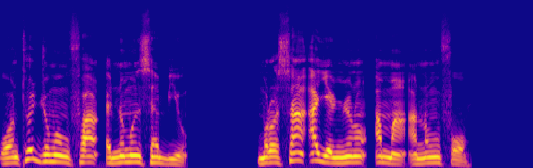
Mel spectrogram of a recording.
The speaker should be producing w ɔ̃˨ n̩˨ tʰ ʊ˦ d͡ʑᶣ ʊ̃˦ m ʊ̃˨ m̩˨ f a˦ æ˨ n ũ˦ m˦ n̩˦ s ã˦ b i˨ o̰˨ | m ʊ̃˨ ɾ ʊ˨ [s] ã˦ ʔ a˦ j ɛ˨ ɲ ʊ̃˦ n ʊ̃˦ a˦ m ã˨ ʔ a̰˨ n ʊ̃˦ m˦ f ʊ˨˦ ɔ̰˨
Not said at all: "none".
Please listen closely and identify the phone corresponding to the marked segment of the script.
s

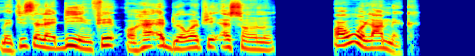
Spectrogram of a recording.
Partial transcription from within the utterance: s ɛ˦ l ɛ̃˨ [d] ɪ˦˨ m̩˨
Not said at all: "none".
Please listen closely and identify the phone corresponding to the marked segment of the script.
d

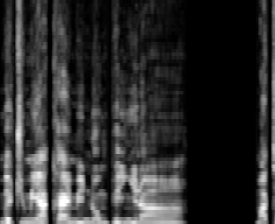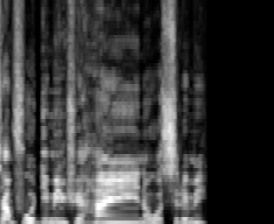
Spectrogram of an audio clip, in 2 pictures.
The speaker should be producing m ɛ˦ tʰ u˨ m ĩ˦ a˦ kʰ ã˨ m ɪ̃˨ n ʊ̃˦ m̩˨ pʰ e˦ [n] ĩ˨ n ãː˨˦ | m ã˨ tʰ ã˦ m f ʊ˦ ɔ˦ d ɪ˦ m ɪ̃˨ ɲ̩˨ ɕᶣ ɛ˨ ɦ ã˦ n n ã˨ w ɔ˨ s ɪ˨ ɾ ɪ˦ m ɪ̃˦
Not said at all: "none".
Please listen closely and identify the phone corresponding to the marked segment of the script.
ɲ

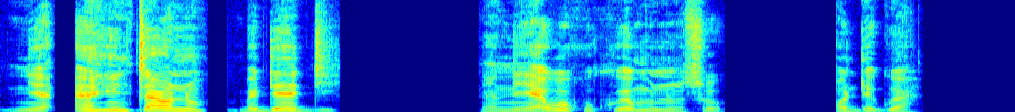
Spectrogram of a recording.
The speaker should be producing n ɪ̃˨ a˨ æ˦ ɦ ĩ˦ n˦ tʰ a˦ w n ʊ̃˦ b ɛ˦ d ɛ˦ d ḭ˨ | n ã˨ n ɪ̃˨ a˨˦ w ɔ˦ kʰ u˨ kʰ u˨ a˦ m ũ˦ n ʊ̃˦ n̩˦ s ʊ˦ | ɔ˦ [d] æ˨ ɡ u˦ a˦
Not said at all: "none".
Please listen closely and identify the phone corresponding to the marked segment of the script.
d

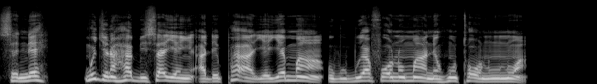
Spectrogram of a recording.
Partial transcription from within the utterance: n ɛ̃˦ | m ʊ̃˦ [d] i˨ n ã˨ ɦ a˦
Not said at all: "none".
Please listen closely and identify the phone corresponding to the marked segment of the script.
d͡ʑ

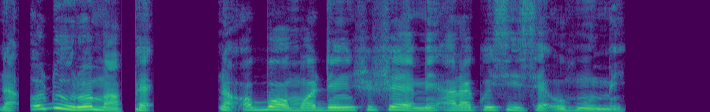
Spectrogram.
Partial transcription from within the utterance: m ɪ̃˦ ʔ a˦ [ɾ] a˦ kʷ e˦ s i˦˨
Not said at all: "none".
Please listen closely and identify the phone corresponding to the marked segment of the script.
ɾ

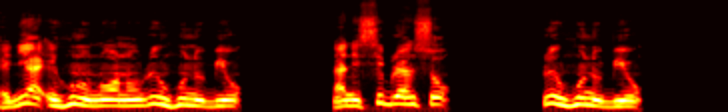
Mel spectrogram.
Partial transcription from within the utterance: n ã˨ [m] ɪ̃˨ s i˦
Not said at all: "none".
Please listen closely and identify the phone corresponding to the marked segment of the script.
n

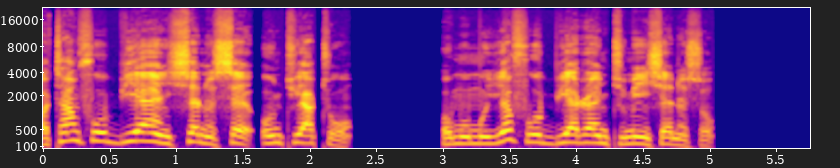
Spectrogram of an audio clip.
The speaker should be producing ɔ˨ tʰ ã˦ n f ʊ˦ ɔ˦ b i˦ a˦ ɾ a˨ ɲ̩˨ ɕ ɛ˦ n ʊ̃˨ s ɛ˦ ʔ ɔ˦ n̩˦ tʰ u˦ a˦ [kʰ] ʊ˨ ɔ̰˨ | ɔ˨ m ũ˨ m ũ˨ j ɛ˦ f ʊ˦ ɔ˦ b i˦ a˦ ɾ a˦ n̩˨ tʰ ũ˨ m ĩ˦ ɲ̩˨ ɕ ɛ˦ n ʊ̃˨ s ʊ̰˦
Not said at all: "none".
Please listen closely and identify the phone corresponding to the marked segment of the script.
tʰ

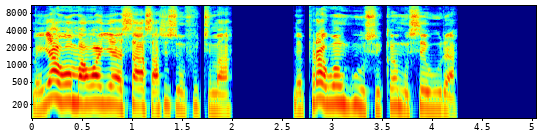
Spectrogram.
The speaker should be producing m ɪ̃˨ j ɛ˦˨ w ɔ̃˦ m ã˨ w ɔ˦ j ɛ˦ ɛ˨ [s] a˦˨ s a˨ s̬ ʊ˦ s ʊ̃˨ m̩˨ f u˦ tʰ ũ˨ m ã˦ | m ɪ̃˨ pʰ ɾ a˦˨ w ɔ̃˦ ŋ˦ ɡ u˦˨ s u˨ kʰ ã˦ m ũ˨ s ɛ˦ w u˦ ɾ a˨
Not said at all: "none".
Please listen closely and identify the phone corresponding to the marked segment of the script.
s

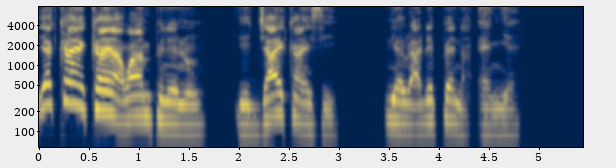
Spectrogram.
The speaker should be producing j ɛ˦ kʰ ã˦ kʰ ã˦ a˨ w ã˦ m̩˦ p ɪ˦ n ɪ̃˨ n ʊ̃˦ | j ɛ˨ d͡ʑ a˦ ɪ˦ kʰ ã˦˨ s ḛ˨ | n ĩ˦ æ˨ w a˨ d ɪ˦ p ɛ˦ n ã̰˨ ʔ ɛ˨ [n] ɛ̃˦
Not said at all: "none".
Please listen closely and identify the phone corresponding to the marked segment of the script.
ɲ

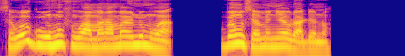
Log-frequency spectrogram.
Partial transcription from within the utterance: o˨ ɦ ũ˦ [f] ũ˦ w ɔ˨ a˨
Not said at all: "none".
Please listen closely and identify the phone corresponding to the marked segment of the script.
f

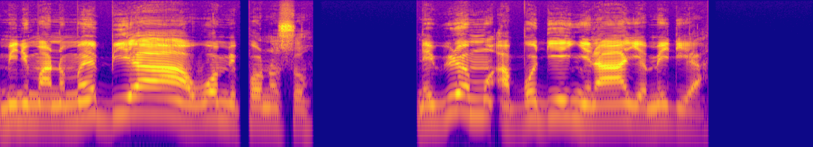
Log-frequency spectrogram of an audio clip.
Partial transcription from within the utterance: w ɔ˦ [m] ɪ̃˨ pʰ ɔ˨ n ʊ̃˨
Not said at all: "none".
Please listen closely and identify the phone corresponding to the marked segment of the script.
m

